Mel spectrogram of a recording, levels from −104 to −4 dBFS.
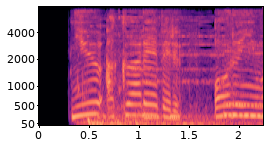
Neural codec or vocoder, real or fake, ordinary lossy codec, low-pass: none; real; none; 7.2 kHz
